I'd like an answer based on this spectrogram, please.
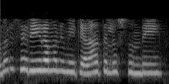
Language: Telugu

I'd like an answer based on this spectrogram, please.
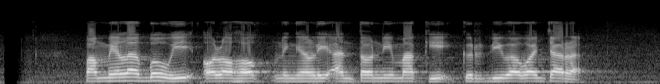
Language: Sundanese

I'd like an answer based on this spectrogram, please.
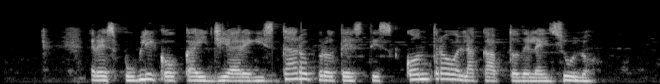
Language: Esperanto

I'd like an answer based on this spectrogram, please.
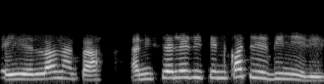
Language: Nepali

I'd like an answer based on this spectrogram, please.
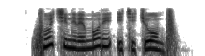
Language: Kinyarwanda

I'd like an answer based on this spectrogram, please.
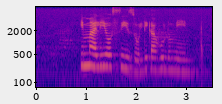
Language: Zulu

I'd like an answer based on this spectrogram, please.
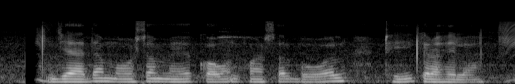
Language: Bhojpuri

